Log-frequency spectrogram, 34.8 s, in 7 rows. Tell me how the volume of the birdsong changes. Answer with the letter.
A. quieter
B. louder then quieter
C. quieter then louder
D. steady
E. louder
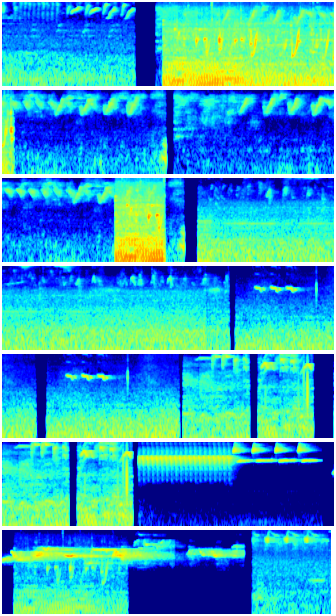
E.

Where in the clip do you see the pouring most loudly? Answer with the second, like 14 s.
12 s.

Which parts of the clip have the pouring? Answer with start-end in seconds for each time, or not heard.
2.4-5.2, 11.7-12.4, 30.1-31.8.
